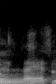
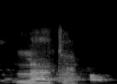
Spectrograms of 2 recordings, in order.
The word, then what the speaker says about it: latter: C'est pas letter, c'est the latter.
